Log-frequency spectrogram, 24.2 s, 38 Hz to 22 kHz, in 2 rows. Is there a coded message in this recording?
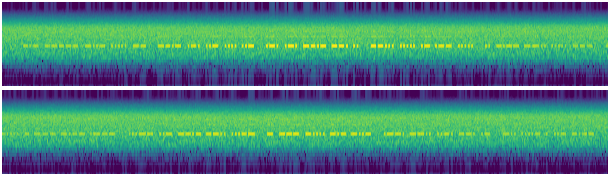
Yes: Morse code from 0.4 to 24.0 s, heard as a keyed tone, hand-sent with a bug key, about 36 wpm, 800 Hz, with heavy radio static and fading. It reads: K0X5M QRUHU RRQGI 75AW5 IYZ5O 6TOYJ 3UQZ3 TO6KX PZFGA D4EUY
